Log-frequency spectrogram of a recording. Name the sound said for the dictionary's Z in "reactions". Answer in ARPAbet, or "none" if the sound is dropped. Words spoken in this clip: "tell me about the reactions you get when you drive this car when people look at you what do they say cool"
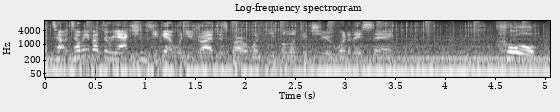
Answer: Z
